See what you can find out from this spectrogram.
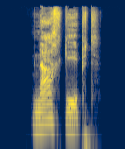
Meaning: second-person plural dependent present of nachgeben
- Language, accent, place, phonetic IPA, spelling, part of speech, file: German, Germany, Berlin, [ˈnaːxˌɡeːpt], nachgebt, verb, De-nachgebt.ogg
